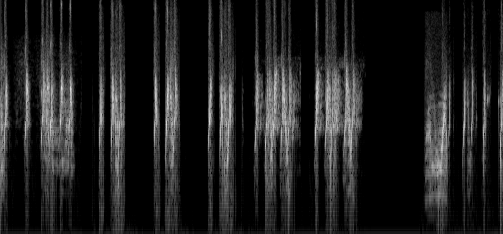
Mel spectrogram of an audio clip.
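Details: A quail, used for calling in quail hunting and netting in Pakistan, sings short, liquid, clipped notes in quick groups of two or three, repeated about every half second, with clean silence between phrases.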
